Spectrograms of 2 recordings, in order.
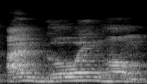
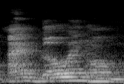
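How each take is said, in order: The two takes are said the same way.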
